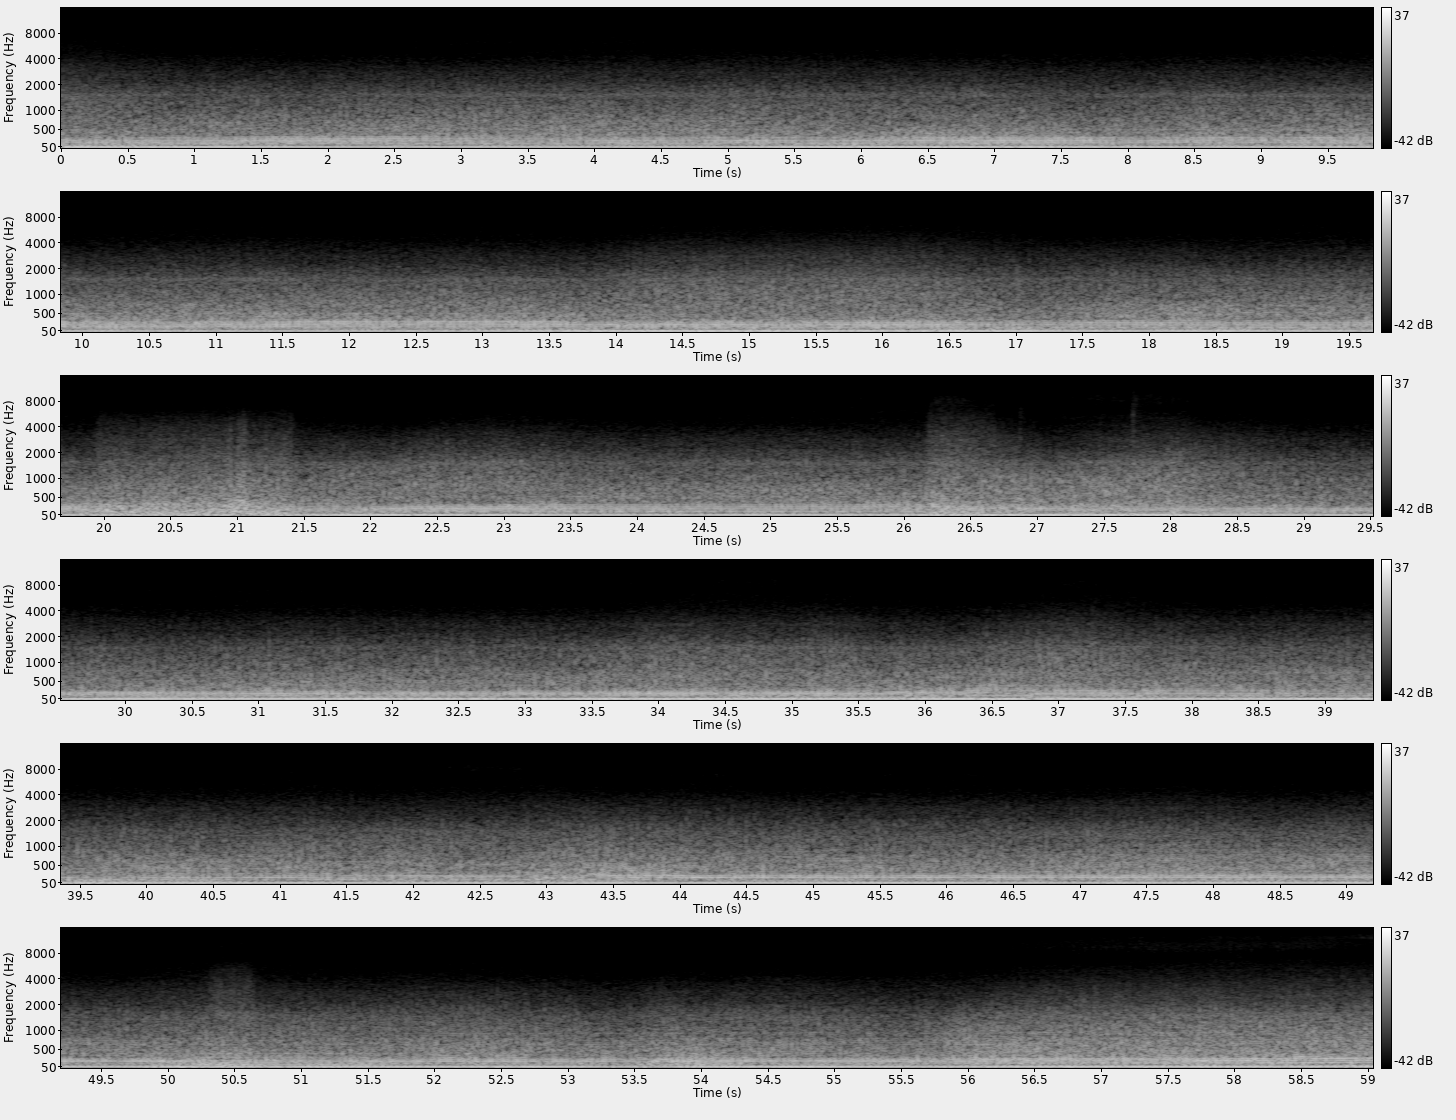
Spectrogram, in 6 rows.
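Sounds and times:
propeller aircraft engine droning: 0.0 - 59.0
wind rushing: 19.4 - 23.5, 25.2 - 29.7, 49.4 - 52.2.

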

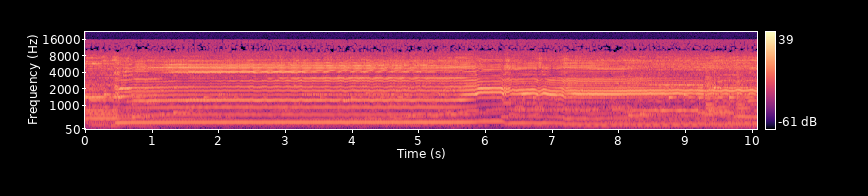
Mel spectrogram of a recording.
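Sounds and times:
sustained instrumental chord: 0.0 - 10.0.

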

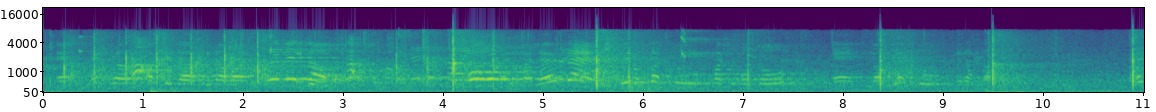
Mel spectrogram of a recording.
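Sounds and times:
shoes squeaking on court floor: 0.0 - 1.4, 2.0 - 7.6
racket hitting shuttlecock: 3.1 - 6.1, 8.3 - 10.0, 10.8 - 11.0.

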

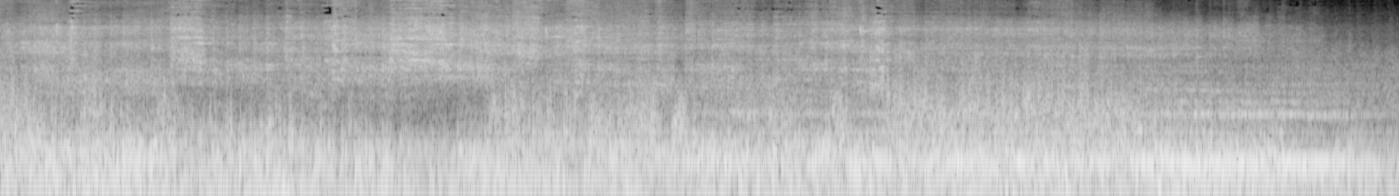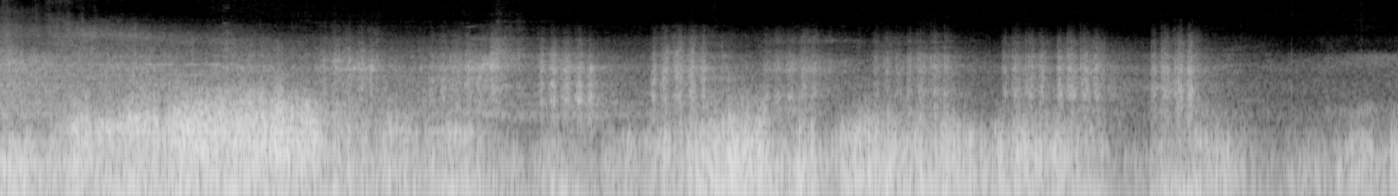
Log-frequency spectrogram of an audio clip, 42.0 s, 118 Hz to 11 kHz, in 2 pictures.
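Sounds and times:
train wheels clacking over rail joints: 0.0 - 22.0, 25.5 - 40.1
diesel locomotive drone: 0.0 - 41.9.

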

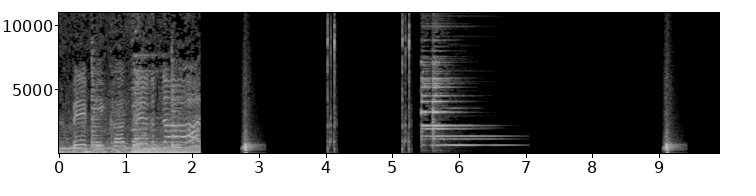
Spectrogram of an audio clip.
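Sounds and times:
quick clicks: 4.0 - 4.2, 5.1 - 5.4
bright bell ding: 5.4 - 7.1.

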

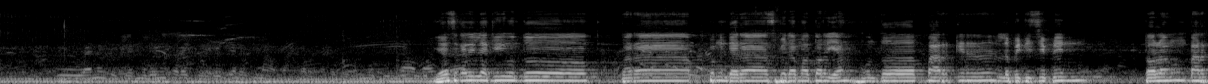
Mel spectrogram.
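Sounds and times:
faint chatter of voices: 0.0 - 4.8.

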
